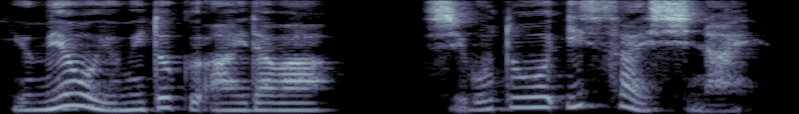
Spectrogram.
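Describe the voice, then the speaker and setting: Lady acting a pensive dream reader telling her story, slow n breathy, quiet radio drama narration w/ soft music. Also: medium pitch. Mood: pensive, calm. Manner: quiet, measured, pensive, trailing into breathy phrase ends. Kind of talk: scripted first-person radio drama narration.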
